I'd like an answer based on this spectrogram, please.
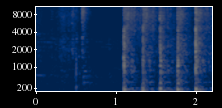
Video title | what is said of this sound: How to Bake Bread. A simple loaf. | tap the bottom should sound hollow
